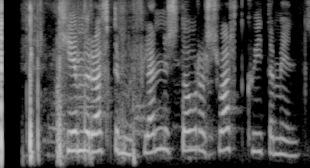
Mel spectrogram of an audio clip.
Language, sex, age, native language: Icelandic, female, 11, Icelandic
